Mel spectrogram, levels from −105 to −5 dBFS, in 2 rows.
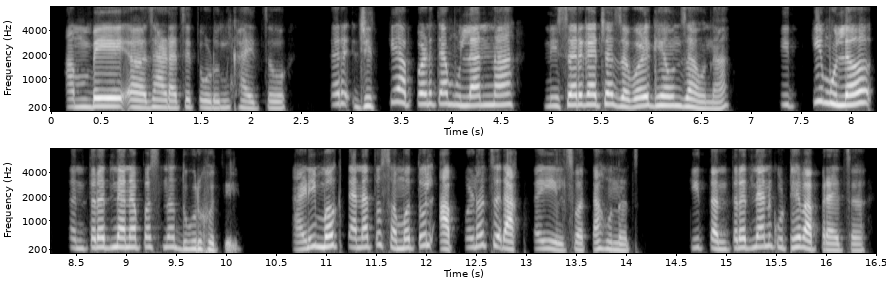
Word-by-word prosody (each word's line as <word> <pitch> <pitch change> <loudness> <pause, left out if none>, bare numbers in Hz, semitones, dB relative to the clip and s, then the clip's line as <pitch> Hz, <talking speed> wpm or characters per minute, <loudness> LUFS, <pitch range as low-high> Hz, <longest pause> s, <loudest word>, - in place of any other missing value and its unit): आंबे 230 +2 +6
अ, 205 -3 0
झाडाचे 200 0 -2
तोडून 185 0 -6
खायचो. 180 -1 -7 0.5
तर 295 +1 -4 0.2
जितकी 240 +9 -4
आपण 300 -3 0
त्या 300 0 +1
मुलांना 270 0 +1 0.4
निसर्गाच्या 275 +3 +3
जवळ 235 -1 +3
घेऊन 250 0 +3
जाऊ 210 -6 +1
ना, 170 +2 -5 0.6
तितकी 280 +7 -6
मुलं 295 0 +6 0.3
तंत्रज्ञानापासनं 260 +2 -1
दूर 215 0 -2
होतील 185 -4 -6 0.6
आणि 225 +7 -1
मग 280 +3 +4
त्यांना 260 0 0
तो 330 - -6
समतोल 250 +4 -3
आपणच 255 +9 -2
राखता 215 -3 0
येईल 210 -5 -4
स्वतःहूनच, 195 -2 -5 0.5
की 250 +1 -11
तंत्रज्ञान 245 +6 0
कुठे 255 0 -3
वापरायचं 180 -6 -1
240 Hz, 120 wpm, -23 LUFS, 205-270 Hz, 0.6 s, आंबे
